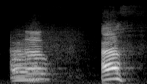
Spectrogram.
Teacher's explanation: Dia angkat ke gigi hadapan yang di atas. Itulah dia yang dikatakan makhraj fa.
